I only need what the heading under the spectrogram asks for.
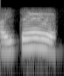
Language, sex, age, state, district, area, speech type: Telugu, male, 18-30, Andhra Pradesh, Guntur, urban, conversation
